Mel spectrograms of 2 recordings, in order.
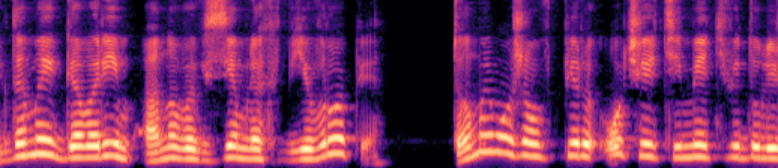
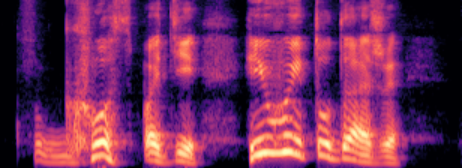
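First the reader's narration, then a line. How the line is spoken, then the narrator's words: Laughing. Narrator (Russian): засмеялся Владимир Иванович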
